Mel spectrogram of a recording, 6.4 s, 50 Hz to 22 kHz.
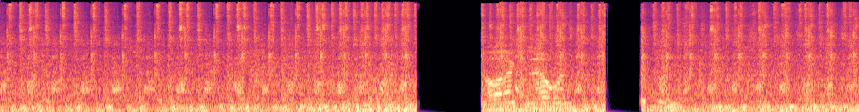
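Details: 2016 Chevrolet Camaro LT1 V8 at idle, with a factory fault that first seemed like bad gas. The idle is lumpy and stumbling with dropped pulses, and unplugging coils one by one made no difference. The misfire came from a cracked valve spring.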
